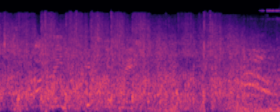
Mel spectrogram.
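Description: A rapid volley of loud gunshots, several sharp cracks fired in quick succession, ringing out over a steady wash of harsh, hissing noise.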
